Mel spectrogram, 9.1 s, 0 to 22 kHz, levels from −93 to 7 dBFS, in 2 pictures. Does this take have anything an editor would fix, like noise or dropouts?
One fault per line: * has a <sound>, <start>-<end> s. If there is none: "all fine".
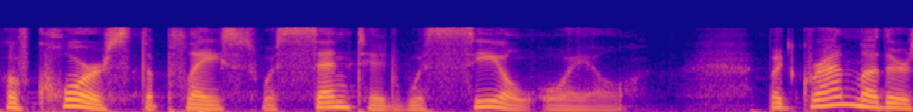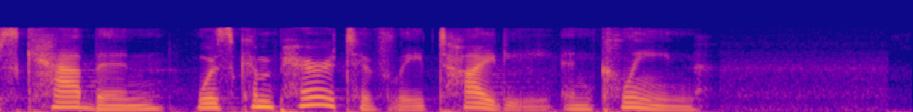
all fine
